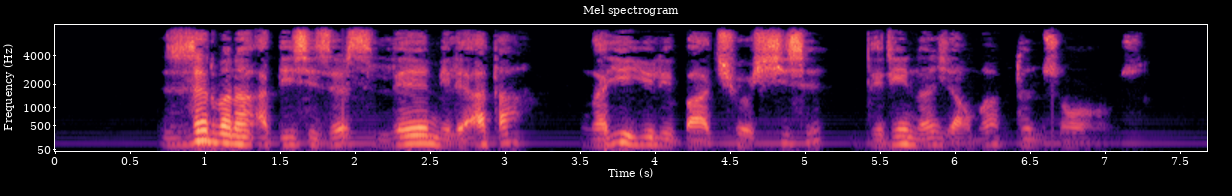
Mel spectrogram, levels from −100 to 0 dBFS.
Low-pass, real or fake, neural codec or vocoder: 7.2 kHz; real; none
